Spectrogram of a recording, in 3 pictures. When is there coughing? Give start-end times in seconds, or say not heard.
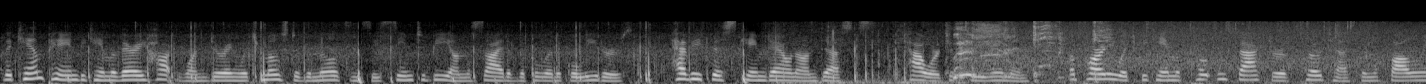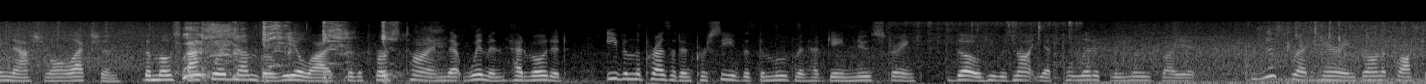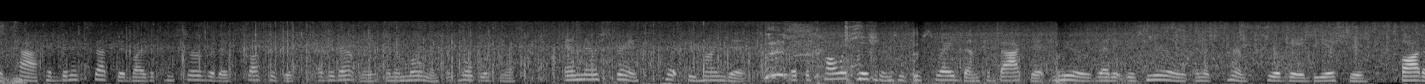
9.4-11.2, 16.0-18.7, 36.0-37.4.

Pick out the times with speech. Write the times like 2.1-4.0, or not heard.
0.0-42.7.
